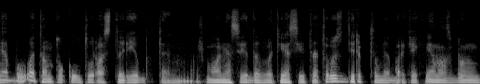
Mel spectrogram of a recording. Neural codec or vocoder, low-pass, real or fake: codec, 44.1 kHz, 2.6 kbps, DAC; 14.4 kHz; fake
